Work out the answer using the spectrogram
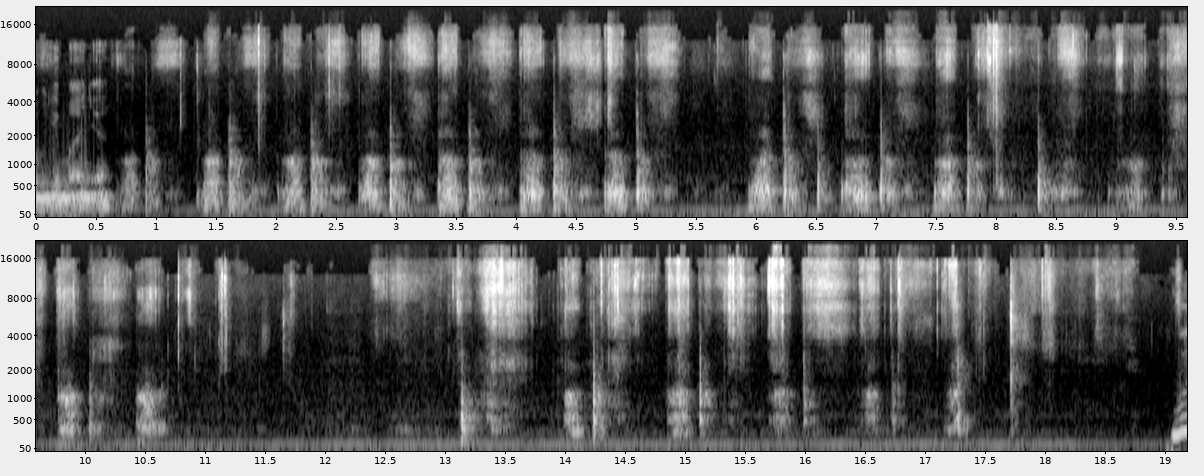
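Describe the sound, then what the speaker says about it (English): Scissors snip through light coat fabric in a quiet room, giving repeated soft crunching cuts in irregular bursts with brief pauses between them, close up and faint. "I cut the front piece."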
